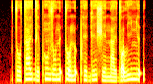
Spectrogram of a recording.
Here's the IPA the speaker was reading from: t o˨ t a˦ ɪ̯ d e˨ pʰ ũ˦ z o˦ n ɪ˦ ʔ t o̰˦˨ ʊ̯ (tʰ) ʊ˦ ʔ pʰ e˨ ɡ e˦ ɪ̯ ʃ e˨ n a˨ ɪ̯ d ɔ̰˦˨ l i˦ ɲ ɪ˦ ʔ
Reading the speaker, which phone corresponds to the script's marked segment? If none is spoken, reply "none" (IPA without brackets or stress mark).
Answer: n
